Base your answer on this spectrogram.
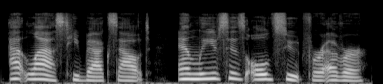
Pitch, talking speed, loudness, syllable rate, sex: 210 Hz, 190 wpm, -16 LUFS, 4.3 syllables/s, female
